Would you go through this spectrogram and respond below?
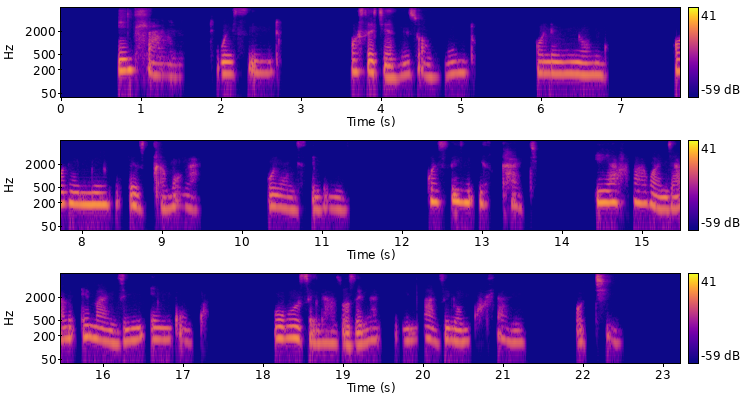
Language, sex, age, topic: North Ndebele, female, 50+, health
